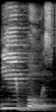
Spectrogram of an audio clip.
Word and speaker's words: Igbo: Now, in 1912, Ndigbo were still referred to as Igbos, people of the Igbo area. It was spelled E-B-O-E. Because the book sound, the GB sound, was so hard for them to pronounce that they hear Igbo.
